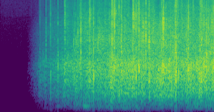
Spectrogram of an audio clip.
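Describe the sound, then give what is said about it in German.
Applause breaks out after a moment of silence and quickly builds into steady, dense clapping from many hands, lasting to the end. “Weiter Applaus.”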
